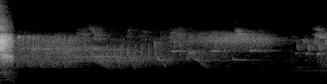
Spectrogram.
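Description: Faint woodland background: a soft high-pitched hiss with a few faint, distant chirps.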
